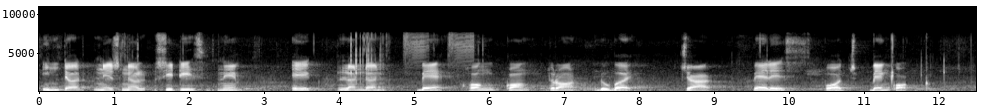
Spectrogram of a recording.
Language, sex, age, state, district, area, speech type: Gujarati, male, 18-30, Gujarat, Aravalli, urban, spontaneous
